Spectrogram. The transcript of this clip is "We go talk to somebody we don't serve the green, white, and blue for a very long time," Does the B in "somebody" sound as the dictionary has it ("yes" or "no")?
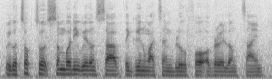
yes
